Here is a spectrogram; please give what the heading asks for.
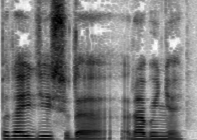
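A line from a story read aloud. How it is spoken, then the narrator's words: Careless old woman's tone. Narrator (Russian): сказала старая госпожа небрежным тоном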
